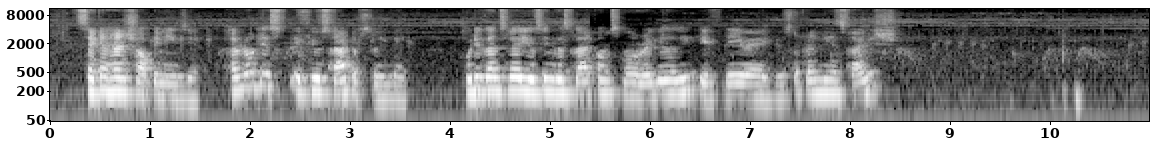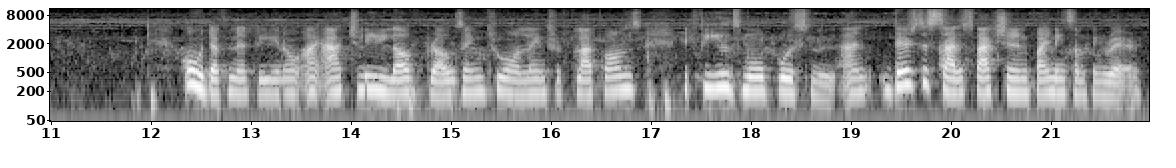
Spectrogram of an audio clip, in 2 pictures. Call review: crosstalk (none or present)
none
